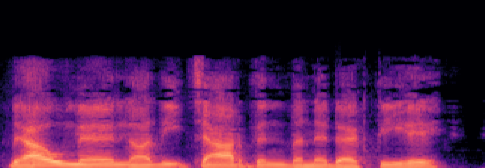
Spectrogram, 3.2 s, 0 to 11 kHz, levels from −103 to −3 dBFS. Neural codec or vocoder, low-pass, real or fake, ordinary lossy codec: codec, 16 kHz, 0.5 kbps, FunCodec, trained on LibriTTS, 25 frames a second; 7.2 kHz; fake; AAC, 32 kbps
